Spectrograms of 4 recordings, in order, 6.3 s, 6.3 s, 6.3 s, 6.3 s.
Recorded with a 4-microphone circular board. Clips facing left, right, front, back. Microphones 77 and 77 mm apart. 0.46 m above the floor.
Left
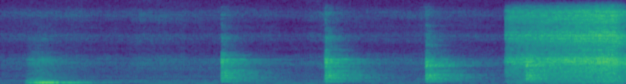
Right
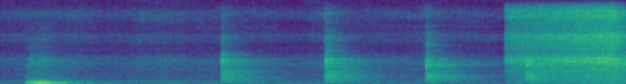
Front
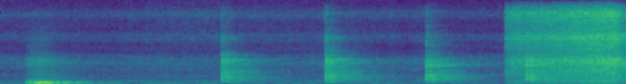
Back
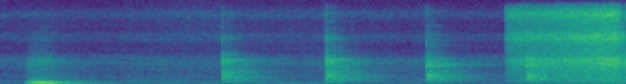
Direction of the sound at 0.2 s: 90° right.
